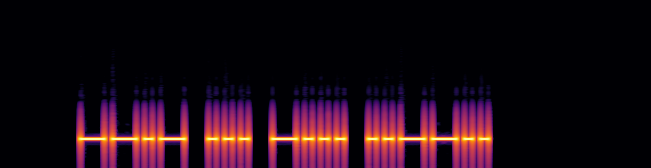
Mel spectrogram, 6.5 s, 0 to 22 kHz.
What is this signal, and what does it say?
Morse code, heard as a keyed tone, about 15 wpm, 700 Hz. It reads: QSB?
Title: Q-Codes with Spoken Meaning - 15wpm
